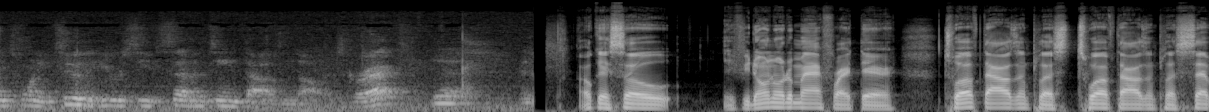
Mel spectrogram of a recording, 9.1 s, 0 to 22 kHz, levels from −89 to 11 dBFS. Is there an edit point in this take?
no; 0 cuts

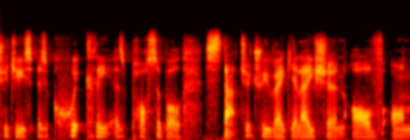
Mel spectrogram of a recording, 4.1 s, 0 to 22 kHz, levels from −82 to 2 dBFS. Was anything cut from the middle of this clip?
no; 0 cuts

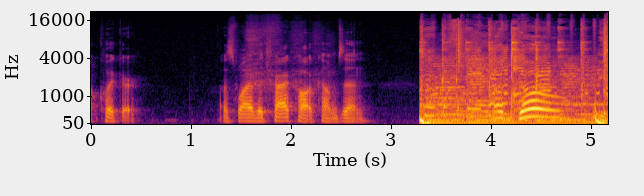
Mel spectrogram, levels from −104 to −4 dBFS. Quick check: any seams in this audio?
yes; 1 cut; at 3.2 s

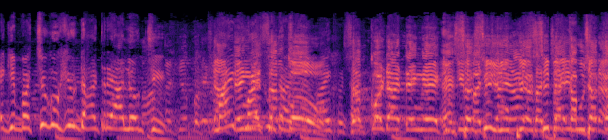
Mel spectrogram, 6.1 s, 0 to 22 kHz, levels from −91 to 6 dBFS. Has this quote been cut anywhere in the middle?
no; 0 cuts

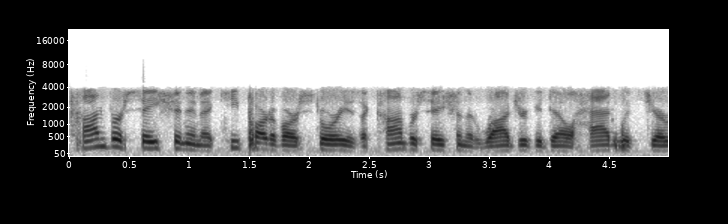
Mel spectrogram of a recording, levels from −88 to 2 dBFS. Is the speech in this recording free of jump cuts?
yes; 0 cuts

